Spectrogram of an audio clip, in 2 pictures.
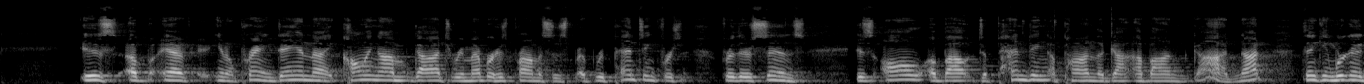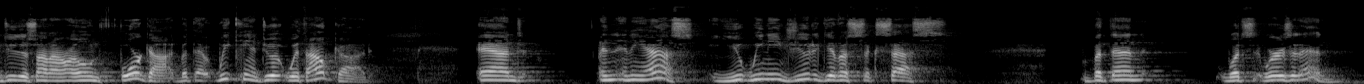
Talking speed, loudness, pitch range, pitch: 150 wpm, -24 LUFS, 170-205 Hz, 185 Hz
